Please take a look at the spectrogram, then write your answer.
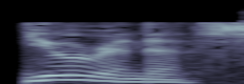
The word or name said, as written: uranous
